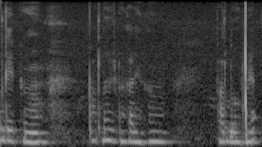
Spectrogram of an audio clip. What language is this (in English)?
Kashmiri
